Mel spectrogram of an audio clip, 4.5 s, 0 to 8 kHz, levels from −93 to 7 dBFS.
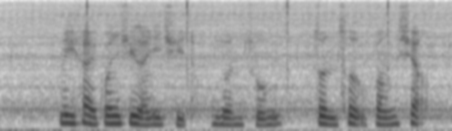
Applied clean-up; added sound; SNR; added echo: none; Camera; 13 dB; none.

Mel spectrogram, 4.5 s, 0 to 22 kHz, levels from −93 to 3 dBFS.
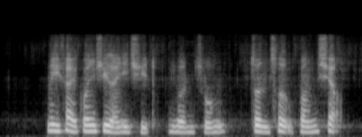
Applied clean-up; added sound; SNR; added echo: neural separator model SepFormer DNS4.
